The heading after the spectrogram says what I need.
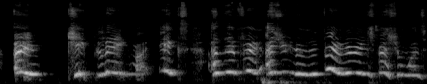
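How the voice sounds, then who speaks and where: A woman's squeaky, put-on character voice, extremely high and very fast. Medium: read story. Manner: fussy, clucking.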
